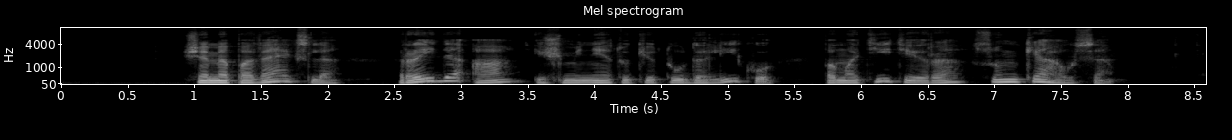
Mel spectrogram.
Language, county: Lithuanian, Klaipėda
